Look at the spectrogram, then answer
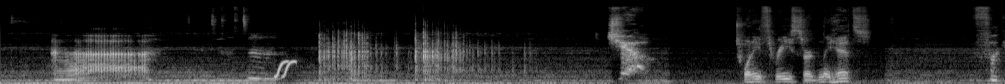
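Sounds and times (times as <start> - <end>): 
speech: 0.5 - 2.8, 6.1 - 6.5, 7.4 - 8.8, 9.8 - 10.0
dice clattering across a tabletop: 3.2 - 5.5.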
